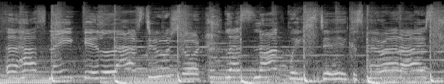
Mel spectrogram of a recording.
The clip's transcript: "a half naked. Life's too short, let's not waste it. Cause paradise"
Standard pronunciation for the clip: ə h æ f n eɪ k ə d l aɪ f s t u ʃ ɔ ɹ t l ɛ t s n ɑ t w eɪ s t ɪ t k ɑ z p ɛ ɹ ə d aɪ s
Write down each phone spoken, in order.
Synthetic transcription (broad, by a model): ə h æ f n eɪ k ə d l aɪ s t u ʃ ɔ ɹ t l ɛ t s n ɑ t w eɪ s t ɪ t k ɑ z p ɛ ɹ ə d aɪ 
